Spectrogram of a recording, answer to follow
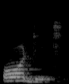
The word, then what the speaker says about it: audit: 43 43 option here we have audit audit okay prime minister is on the first level battle prime minister is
